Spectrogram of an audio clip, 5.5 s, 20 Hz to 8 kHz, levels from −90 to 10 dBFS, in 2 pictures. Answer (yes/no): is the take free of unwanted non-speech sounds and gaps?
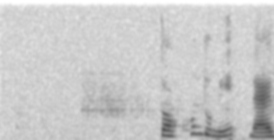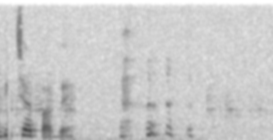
no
